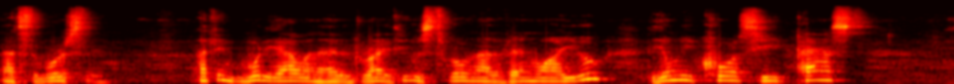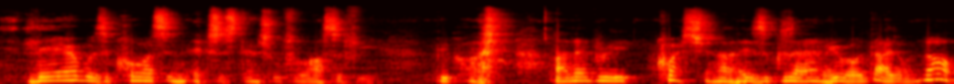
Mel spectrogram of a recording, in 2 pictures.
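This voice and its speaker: At a moderate pace, a man speaks at a high pitch with ordinary pitch variation. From New York (Lower East Side), born in Germany; New York. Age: 80s+. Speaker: rabbi. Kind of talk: interview, life story. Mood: reflective, sometimes wry. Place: home room. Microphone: lapel.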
